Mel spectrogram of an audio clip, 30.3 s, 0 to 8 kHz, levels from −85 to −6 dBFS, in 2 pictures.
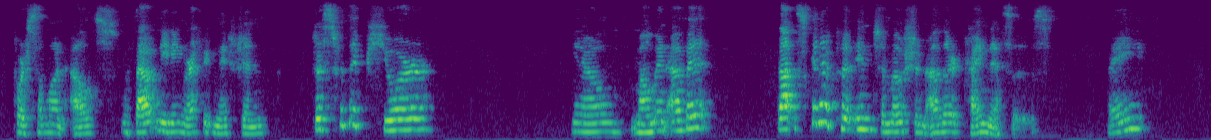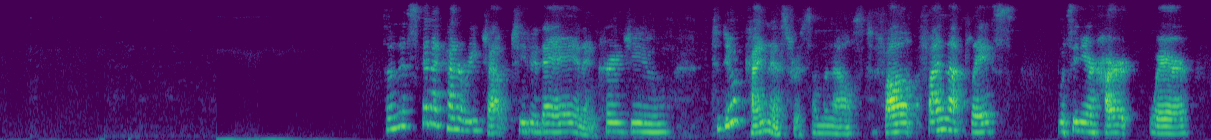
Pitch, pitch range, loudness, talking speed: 180 Hz, 150-215 Hz, -27 LUFS, 105 wpm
